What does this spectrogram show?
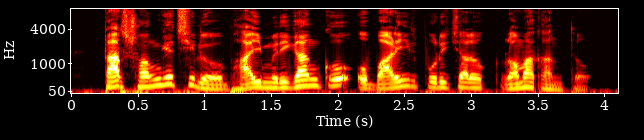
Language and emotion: Bengali, neutral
